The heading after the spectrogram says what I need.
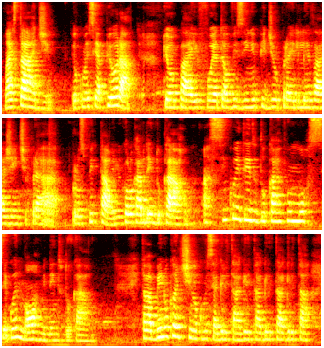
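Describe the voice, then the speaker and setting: A woman with a Brazilian Portuguese accent telling a personal story as a vlogger, animated and acting out the voices of the people in it. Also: medium pitch, a little fast. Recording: echoey room with faint noise.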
